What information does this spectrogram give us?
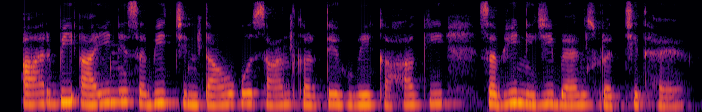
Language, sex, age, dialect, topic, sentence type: Hindi, female, 18-24, Hindustani Malvi Khadi Boli, banking, statement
